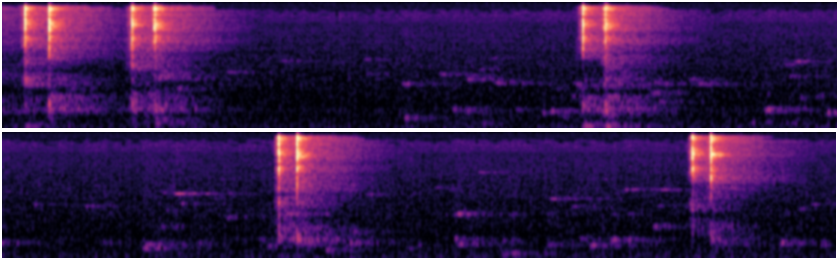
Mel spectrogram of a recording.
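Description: Faint computer mouse clicks, mostly in quick pairs: two pairs within the first second, a click about three seconds in, another pair a little past halfway, and a pair near the end.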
